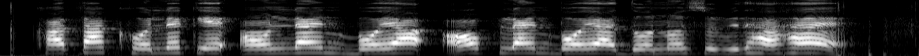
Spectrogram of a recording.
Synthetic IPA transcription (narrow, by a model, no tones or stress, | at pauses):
kʰaːt̪akʰoːlekeʔɔːnlaːɪnboːjaɔːpʰlaːɪnboːjad̪oːnosʊbɪd̪ʱaɦɛː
